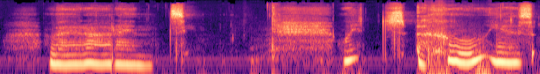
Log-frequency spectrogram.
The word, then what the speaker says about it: Vera: is about vira renzi the romanian pronunciation is vera vera which who is said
